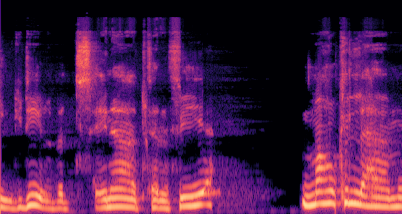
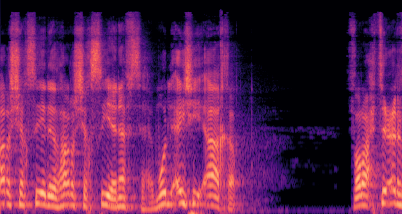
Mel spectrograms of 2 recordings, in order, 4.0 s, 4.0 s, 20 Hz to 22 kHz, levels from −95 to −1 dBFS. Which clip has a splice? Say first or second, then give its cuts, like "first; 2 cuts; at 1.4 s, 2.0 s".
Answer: first; 1 cut; at 1.5 s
